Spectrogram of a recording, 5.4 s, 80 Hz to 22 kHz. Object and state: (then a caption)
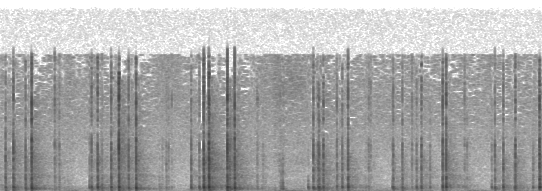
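Cardboard box tapped. Fingertips tap on the sides of a long, hollow cardboard tripod box, then fingernails tap on its top. Quick clusters of short, dry taps with a hollow, boxy tone around 550 Hz die away almost instantly.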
